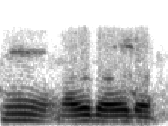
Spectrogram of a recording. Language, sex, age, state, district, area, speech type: Kannada, male, 18-30, Karnataka, Mandya, rural, conversation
